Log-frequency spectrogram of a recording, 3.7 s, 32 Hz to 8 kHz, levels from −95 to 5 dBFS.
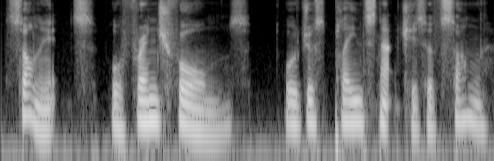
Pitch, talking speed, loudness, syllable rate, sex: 115 Hz, 160 wpm, -22 LUFS, 3.7 syllables/s, male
